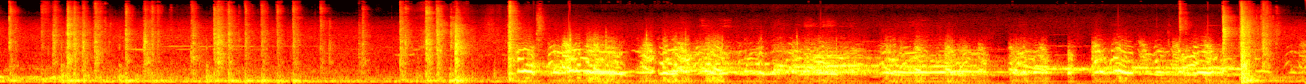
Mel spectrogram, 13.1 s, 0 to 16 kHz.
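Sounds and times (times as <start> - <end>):
thumping knocks: 0.0 - 12.9
several dogs howling together: 5.1 - 13.0.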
